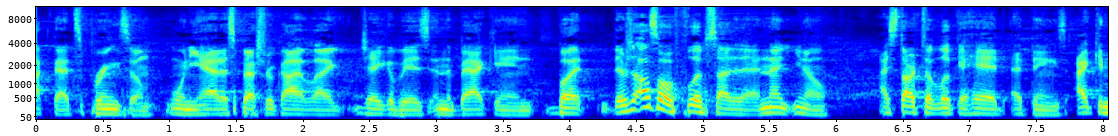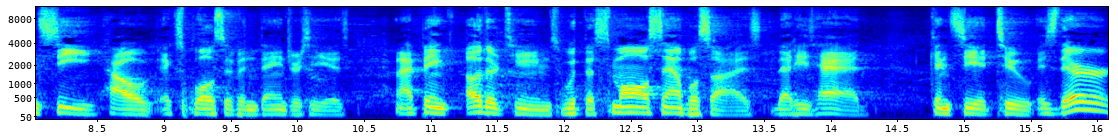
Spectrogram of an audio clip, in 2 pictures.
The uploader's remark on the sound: Radio Show at Parkway Tavern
